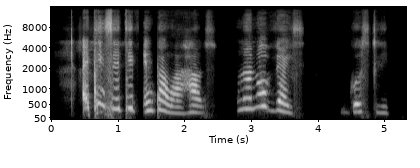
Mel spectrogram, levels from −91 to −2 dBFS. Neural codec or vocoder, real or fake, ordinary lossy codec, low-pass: codec, 32 kHz, 1.9 kbps, SNAC; fake; none; 14.4 kHz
